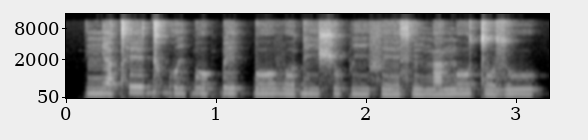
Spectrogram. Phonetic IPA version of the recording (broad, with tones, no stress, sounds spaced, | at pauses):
ɲ a˨ tʰ eː˦ d i˦ ɡʷ iː˨ ɓ oː˨ k͡p eː˦ k͡p oː˨˦ β o˨ ɗ iː˨ ʃ ʊ˦˨ p iː˨ f eː˨ s ĩ˨ ŋ a˨˦ ŋ oː˦ t o˦˨ z uː˦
